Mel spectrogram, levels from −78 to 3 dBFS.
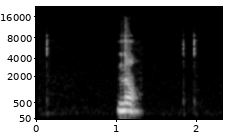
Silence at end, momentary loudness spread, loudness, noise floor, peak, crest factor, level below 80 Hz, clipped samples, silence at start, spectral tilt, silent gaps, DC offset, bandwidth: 1.05 s; 18 LU; -13 LUFS; -64 dBFS; 0 dBFS; 18 dB; -60 dBFS; under 0.1%; 1 s; -3 dB/octave; none; under 0.1%; 14.5 kHz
